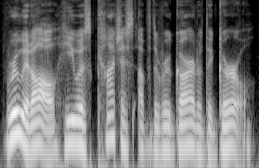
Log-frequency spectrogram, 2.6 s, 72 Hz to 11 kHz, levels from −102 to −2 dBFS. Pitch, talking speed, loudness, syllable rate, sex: 135 Hz, 280 wpm, -20 LUFS, 5.6 syllables/s, male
